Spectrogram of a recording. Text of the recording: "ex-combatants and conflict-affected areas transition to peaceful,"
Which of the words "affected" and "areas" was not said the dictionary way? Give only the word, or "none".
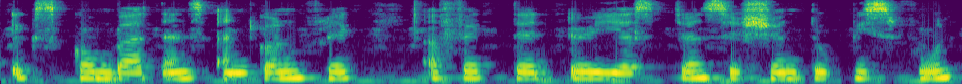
areas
